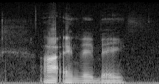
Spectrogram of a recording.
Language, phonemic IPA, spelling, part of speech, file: Dutch, /ˌaʔɛɱweˈbe/, ANWB, noun, Nl-ANWB.ogg
- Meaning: Koninklijke Nederlandse Toeristenbond ANWB (originally Algemene Nederlandse Wielrijders-Bond), the Dutch road users and tourist organisation. Similar to the AA in the UK and the AAA in the US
